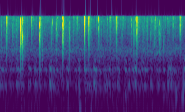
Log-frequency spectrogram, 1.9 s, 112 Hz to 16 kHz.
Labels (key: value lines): label: anthrophony, mechanical
recorder: SoundTrap 300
